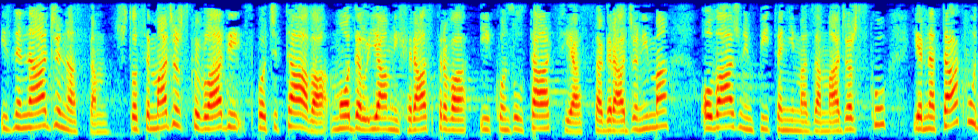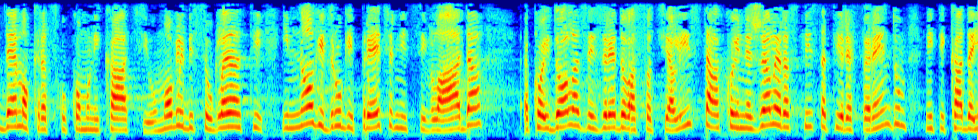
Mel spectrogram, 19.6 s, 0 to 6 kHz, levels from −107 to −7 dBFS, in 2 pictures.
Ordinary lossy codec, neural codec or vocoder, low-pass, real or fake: none; none; 5.4 kHz; real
